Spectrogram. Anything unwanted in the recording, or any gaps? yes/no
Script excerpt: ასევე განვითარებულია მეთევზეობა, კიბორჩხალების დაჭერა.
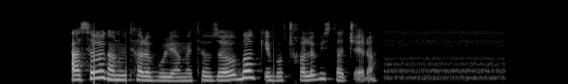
no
